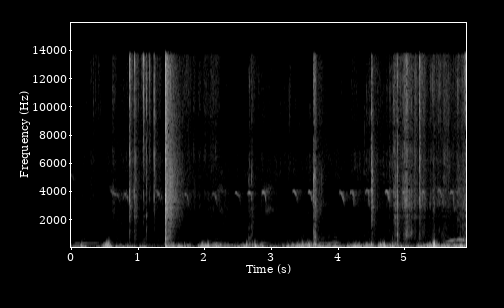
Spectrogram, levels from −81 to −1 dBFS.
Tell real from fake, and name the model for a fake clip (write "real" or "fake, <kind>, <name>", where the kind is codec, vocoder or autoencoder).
real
